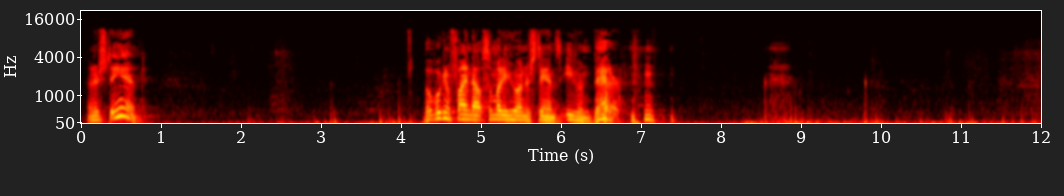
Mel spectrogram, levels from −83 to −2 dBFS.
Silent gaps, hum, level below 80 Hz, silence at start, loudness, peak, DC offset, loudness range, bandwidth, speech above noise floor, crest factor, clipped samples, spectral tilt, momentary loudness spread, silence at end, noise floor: none; none; -50 dBFS; 0.05 s; -30 LUFS; -10 dBFS; under 0.1%; 23 LU; 11.5 kHz; 29 dB; 26 dB; under 0.1%; -5.5 dB/octave; 26 LU; 0 s; -59 dBFS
